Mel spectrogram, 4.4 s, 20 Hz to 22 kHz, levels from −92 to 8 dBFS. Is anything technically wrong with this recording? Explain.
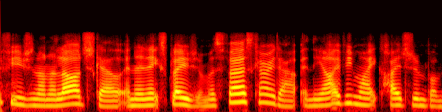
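No, nothing technically wrong.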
